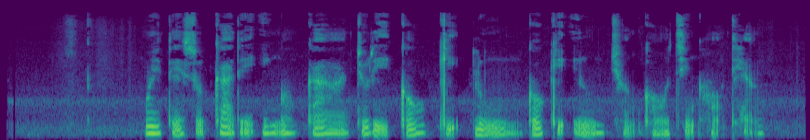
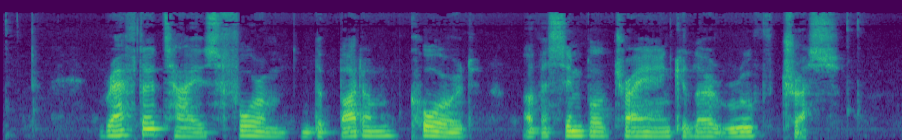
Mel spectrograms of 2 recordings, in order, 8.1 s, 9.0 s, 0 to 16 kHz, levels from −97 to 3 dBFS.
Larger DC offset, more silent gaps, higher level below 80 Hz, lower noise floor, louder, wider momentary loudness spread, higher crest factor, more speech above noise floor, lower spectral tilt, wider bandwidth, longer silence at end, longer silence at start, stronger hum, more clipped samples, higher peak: neither; neither; second, -66 dBFS vs -54 dBFS; about the same, -58 dBFS vs -55 dBFS; second, -28 LUFS vs -20 LUFS; about the same, 11 LU vs 10 LU; first, 28 dB vs 18 dB; second, 31 dB vs 35 dB; about the same, -6 dB/octave vs -5.5 dB/octave; about the same, 11 kHz vs 11.5 kHz; second, 0.45 s vs 0.65 s; first, 1.45 s vs 0.3 s; neither; neither; about the same, 0 dBFS vs -2 dBFS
